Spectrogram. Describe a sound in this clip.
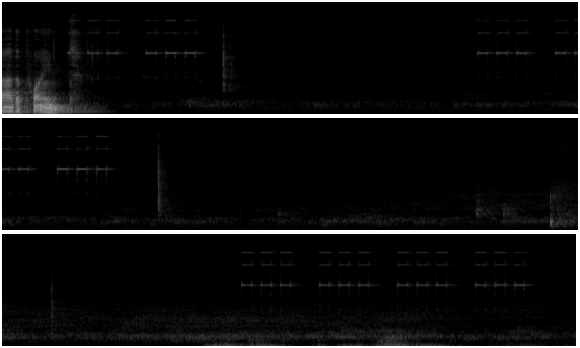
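An electronic tester beeps in short rapid bursts.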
